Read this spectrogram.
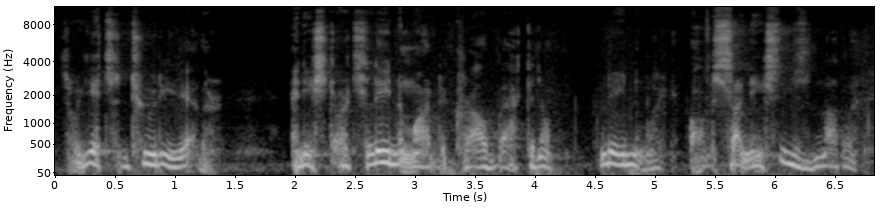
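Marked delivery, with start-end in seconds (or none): none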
